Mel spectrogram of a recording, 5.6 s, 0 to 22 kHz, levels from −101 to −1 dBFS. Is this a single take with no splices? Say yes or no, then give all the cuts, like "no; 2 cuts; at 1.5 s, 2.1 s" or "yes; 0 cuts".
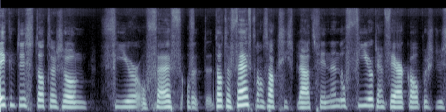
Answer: no; 5 cuts; at 1.2 s, 2.4 s, 3.1 s, 4.2 s, 4.7 s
